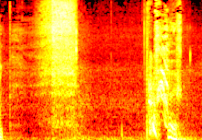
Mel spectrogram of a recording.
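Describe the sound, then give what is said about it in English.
A single sneeze, a brief breathy hissing burst, followed a moment later by a short voiced sound. “excuse me, another, I tried to stop sneezing.”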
